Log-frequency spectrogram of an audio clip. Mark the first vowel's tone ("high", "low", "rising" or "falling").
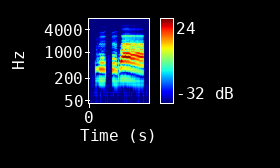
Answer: low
